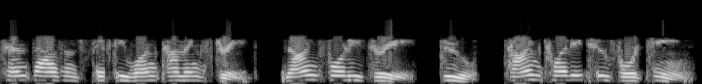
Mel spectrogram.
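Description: A man reading out emergency dispatch calls in a slow, clipped, flat-cadence readout, heard over a police-style dispatch radio. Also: high voice, no echo. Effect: dispatch radio over a scanner. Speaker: automated fire dispatch announcer. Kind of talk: repeated tone-out call readout. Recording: tinny, dry radio scanner audio.

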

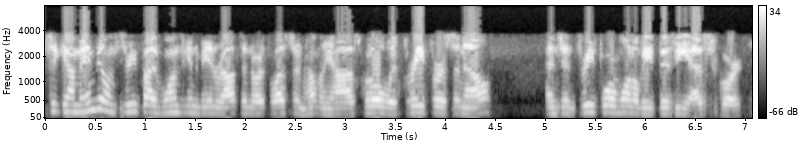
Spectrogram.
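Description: A man's voice: fairly high pitch, fairly even intonation, fast, a bit bright, no room sound, highs cut off. A man from a fire and ambulance crew giving procedural reports over a two-way radio.

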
